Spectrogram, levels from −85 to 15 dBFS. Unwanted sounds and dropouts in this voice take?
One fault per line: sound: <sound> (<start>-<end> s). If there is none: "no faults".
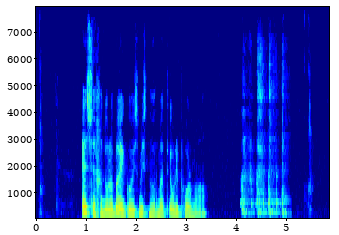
sound: cough (4.1-5.1 s)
